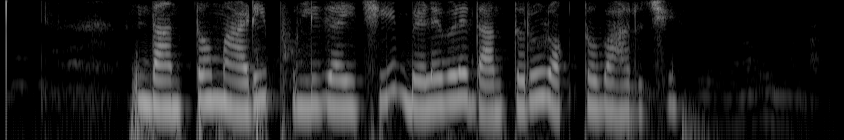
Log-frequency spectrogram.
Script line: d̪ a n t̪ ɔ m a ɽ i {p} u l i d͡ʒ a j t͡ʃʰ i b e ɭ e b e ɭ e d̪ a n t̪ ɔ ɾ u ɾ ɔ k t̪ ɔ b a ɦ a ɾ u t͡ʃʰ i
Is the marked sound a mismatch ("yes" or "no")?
yes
